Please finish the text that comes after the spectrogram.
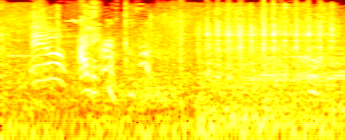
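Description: A dog barks and whimpers in the World War I video game Valiant Hearts: The Great War, sharp yelps and rising whines up front giving way to a steady busy game soundscape.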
